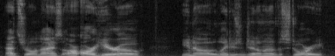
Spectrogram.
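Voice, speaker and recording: A man's voice: medium pitch, little pitch movement, moderate pace, fairly bright tone, clear, resonant tone. A man giving a casual spoken movie review, retelling the plot in a rambling way, with lots of fillers and sarcastic asides. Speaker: film reviewer.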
